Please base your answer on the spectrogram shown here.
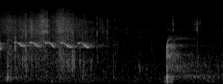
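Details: A Baltimore Oriole hidden up in a tree gives a quick run of five or six short, slurred whistled notes, then goes quiet; a sharp knock sounds nearby.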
